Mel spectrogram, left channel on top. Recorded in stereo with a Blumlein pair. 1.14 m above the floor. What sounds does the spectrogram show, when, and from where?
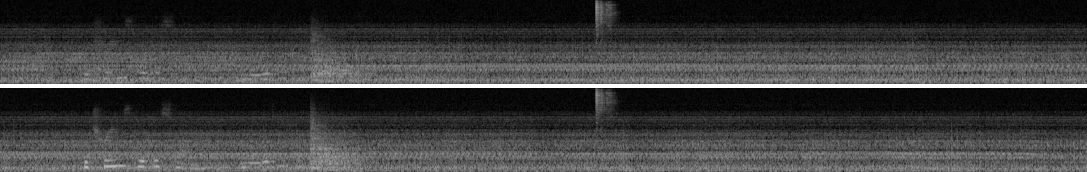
0.8 s a woman speaking: 25° right, 0.5 m; by 3.0 s 45° right, 3.5 m
3.1 s an explosion: 60° right, 3 m
6.0 s a dropped coin: 15° left, 5.5 m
